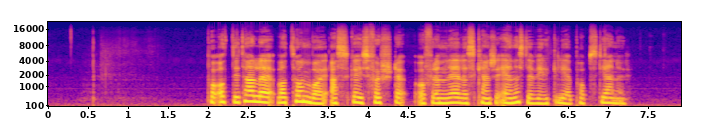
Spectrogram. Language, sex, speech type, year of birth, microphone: Norwegian, female, read, 1982, Shure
